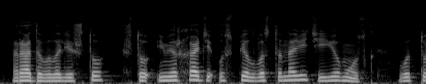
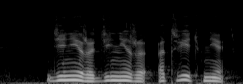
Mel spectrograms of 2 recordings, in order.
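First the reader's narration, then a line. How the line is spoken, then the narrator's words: Silent pleading thought. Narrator (Russian): мысленно взмолилась Хэл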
